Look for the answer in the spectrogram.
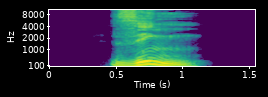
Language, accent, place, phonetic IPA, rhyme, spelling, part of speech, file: German, Germany, Berlin, [zɪŋ], -ɪŋ, sing, verb, De-sing.ogg
- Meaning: singular imperative of singen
